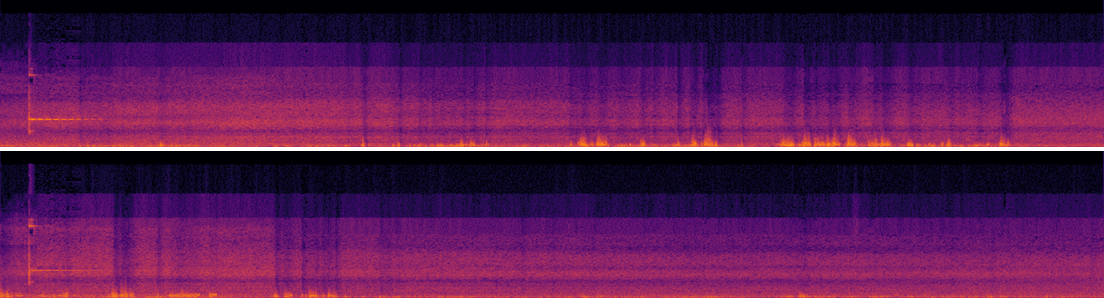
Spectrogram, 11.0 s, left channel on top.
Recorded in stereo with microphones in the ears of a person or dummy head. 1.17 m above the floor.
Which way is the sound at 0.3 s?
5° right (ahead or behind).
